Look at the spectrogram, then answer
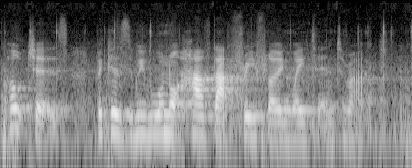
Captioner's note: audience applauds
